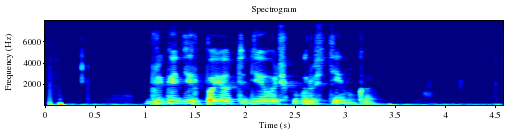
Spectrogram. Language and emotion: Russian, neutral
